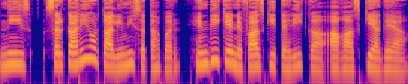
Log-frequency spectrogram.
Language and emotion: Urdu, neutral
